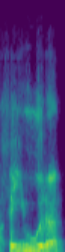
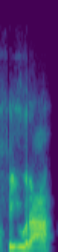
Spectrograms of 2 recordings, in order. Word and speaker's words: feiura: Você fala feiura, você não fala feiurá, ou nem feiura.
